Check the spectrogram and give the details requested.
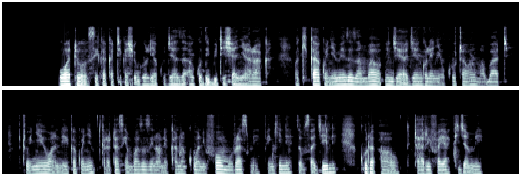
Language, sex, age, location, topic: Swahili, male, 25-35, Kisumu, government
